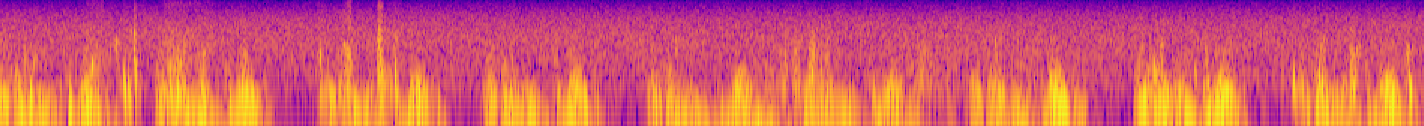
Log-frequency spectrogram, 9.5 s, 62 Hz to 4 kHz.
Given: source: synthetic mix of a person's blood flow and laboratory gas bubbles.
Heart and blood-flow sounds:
Doppler ultrasound of blood flow; precordium
0.00-0.12 s: bubbles
0.17-0.27 s: bubbles
0.57-0.94 s: bubbles
1.08-1.44 s: bubbles
2.09-2.19 s: bubbles
2.23-2.38 s: bubbles
2.48-2.69 s: bubbles
8.60-8.66 s: bubbles
8.76-8.86 s: bubbles
8.98-9.08 s: bubbles
9.37-9.47 s: bubbles
From the record:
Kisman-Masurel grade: 233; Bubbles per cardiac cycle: several, 3 to 8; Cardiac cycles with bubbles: 50 to 99%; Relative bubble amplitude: loud (0.450 to 0.775); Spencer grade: 3 (all of the cardiac periods contain showers or single bubble signals, but not dominating or overriding the cardiac motion signals); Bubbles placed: only in the low amplitude regions of the cardiac cycle

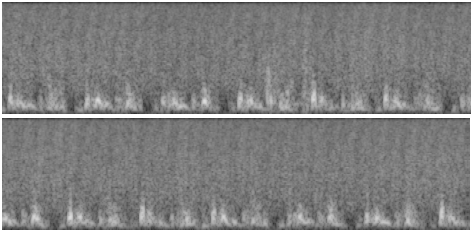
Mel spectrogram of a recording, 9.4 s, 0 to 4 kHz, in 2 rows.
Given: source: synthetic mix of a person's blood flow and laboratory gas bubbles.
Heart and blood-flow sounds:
Doppler ultrasound of blood flow; precordium
2.62-2.79 s: bubbles
2.84-3.18 s: bubbles
From the record:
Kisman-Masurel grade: 112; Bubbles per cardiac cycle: 1 to 2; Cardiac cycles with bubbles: 1 to 10%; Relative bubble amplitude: moderate (0.250 to 0.450); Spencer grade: 1 (occasional bubble signal discernible with the cardiac motion signal, with majority of cardiac periods free of bubbles); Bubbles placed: anywhere in the cardiac cycle

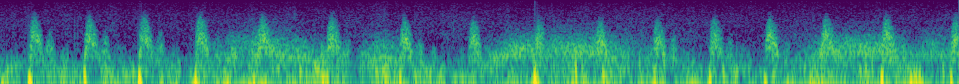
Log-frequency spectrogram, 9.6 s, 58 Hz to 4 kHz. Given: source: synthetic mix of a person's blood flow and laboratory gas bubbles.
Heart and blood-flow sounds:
Doppler ultrasound of blood flow; subclavian vein
no bubbles
From the record:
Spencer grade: 0 (complete lack of bubble signals)

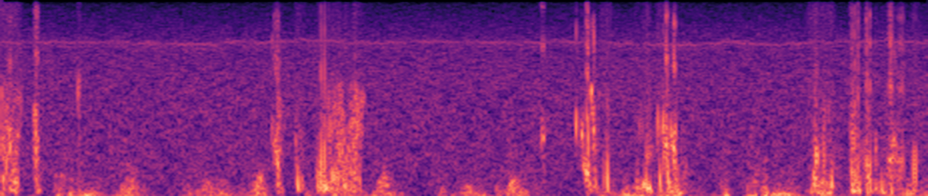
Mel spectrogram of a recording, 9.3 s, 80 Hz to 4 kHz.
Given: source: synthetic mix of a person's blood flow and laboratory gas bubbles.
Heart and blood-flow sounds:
Doppler ultrasound of blood flow; precordium
0.00-0.22 s: bubbles
0.31-0.42 s: bubbles
0.75-0.81 s: bubbles
2.69-2.85 s: bubbles
2.94-3.07 s: bubbles
3.13-3.65 s: bubbles
5.39-5.46 s: bubbles
5.71-6.11 s: bubbles
6.33-6.82 s: bubbles
8.07-8.35 s: bubbles
8.48-9.04 s: bubbles
9.10-9.19 s: bubbles
From the record:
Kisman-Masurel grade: 333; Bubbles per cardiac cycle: rolling drumbeat, 9 or more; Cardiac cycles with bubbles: 50 to 99%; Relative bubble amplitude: loud (0.450 to 0.775); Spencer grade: 3 (all of the cardiac periods contain showers or single bubble signals, but not dominating or overriding the cardiac motion signals); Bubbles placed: anywhere in the cardiac cycle

